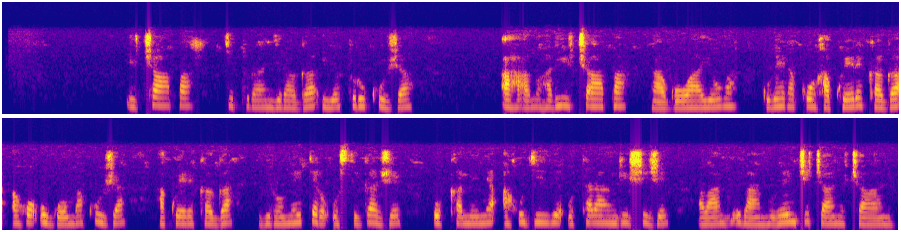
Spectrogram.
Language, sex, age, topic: Kinyarwanda, female, 25-35, government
